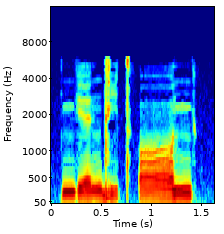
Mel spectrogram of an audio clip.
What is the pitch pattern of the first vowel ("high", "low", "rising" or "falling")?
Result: low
